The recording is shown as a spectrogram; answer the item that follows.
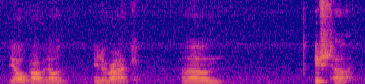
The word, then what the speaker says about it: Ishtar: old Babylon in Iraq Ishtar pronounced Easter but yet Ishta she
